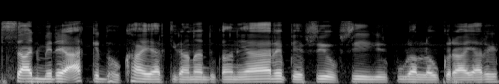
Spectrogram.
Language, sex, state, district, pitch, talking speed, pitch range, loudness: Hindi, male, Chhattisgarh, Balrampur, 120 Hz, 215 wpm, 115-130 Hz, -16 LUFS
